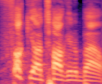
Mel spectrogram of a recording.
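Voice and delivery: extra-thick New York twang, laid on heavily. A speaker shows how they put hype on their thoughtful jokes: extra new york twang. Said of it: "I put an extra New York twang on it".

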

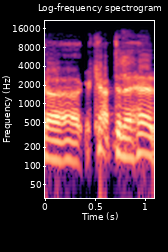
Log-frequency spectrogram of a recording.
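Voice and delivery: loud shouted call. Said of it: "yell out".

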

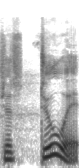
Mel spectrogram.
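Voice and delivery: short-tempered, fed-up, angry, impatient tone. Recapping a scene where Popo loses patience with Goku: mock-angry Popo. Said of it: "Then Popo gets angry".

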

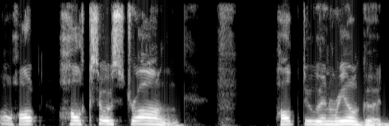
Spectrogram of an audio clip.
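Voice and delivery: put-on high, slow, soothing baby-talk cooing. Speaker imagines a hero talking to the hulk, in baby talk. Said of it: "use like baby talk Hulk language".

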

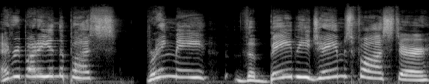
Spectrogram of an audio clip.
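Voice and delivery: acted, very high-pitched, unhinged scream. Retelling a scene where Mia Goth calls a man out, imitating Mia Goth screaming. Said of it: "she's screaming".

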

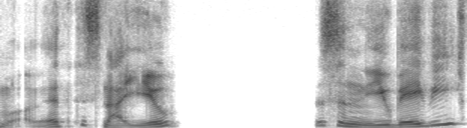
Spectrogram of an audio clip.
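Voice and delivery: disappointed, reproachful appeal with swooping pitch. Retelling how a wrestling commentator reacted: imitating a disappointed dad. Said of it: "sounded like such a disappointed dad".

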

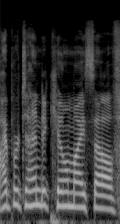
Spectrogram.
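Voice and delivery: talking through hard laughter. Retelling a man explaining his ketchup prank, imitating him laughing hard. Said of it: "He's laughing so hard".

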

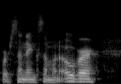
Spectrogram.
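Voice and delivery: plain

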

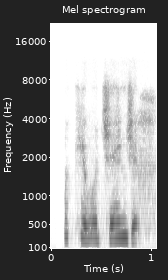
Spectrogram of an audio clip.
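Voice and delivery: unbothered, even-tempered tone. Retelling how the other speaker answered a found mistake: imitating a calm reply. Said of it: "you very calmly went".

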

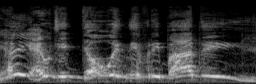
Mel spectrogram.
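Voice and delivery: put-on Irish accent, pitched very high. Comedian showing how he used to greet crowds at open mics, attempted Irish accent. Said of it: "And that is Irish?".

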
